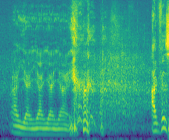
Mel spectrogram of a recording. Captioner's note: audience laughs; laughs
